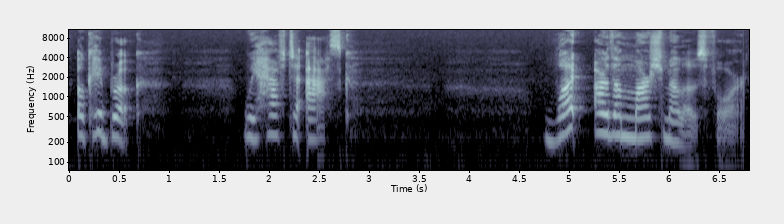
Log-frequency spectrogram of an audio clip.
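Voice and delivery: baffled dad, spacing out each phrase; slow, puzzled question. Retold or imitated. Dad comes out to ask about the food, slow and puzzled. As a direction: ask it slowly and deliberately.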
